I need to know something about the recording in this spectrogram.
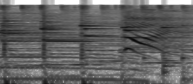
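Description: Live band music mixing gamelan and drums: ringing metal-bar notes over low hand-drum strokes, with a falling pitch glide about one and a half seconds in.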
